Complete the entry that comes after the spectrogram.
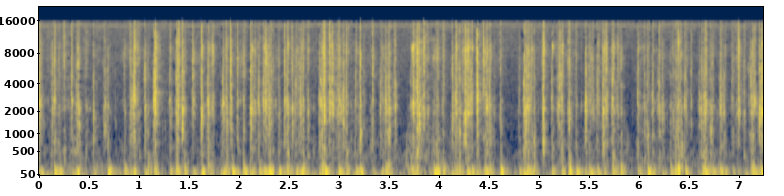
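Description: Fingertips and nails tap and press the keys of a black plastic computer keyboard with a hollow body, held at an angle near the microphone. A rapid, dense stream of short, dry clicks comes with a deep, hollow thump beneath them and brighter plastic clatter on top.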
